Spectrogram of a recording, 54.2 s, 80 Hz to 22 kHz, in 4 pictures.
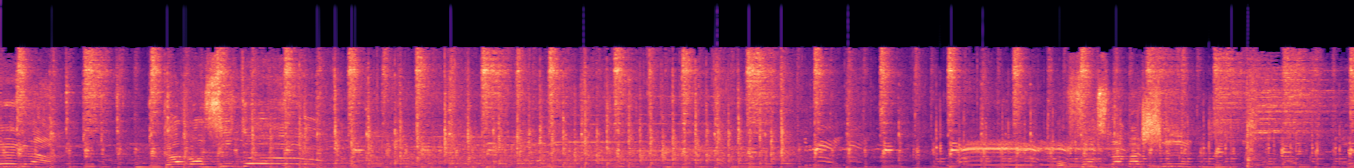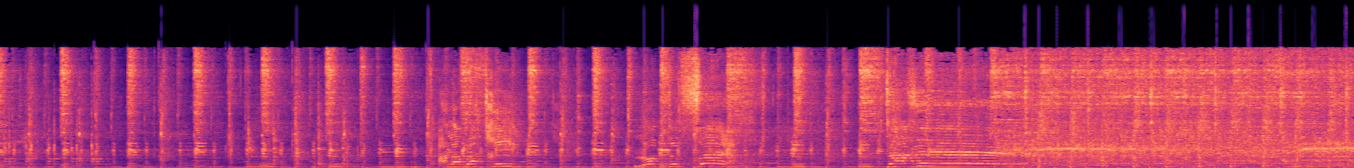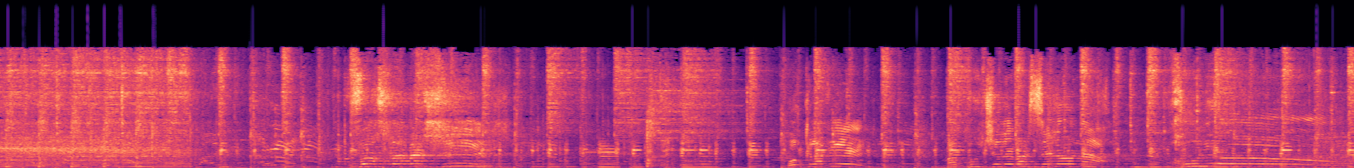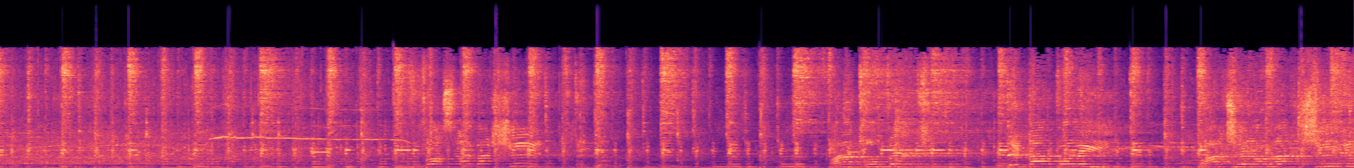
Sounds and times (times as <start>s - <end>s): Ska: 0.0s - 54.1s.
